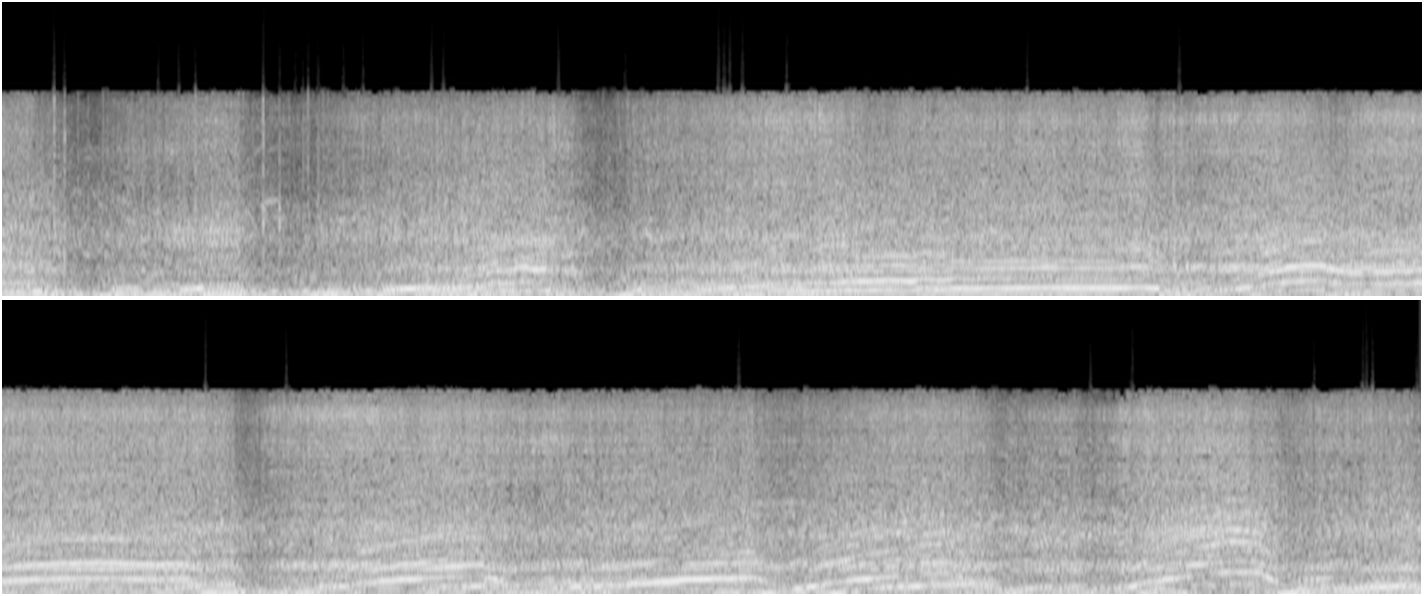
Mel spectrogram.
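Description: Several full-size demolition derby cars' engines revving hard, their pitch climbing and falling again and again as the cars accelerate and back off, with the whines overlapping one another.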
